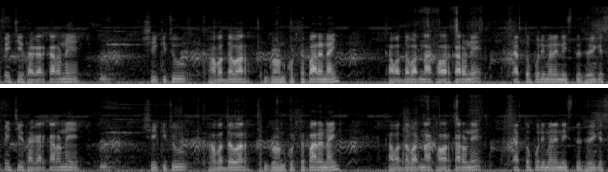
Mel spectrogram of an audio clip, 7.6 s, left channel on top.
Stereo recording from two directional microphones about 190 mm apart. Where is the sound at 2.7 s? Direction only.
15° right (ahead or behind).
